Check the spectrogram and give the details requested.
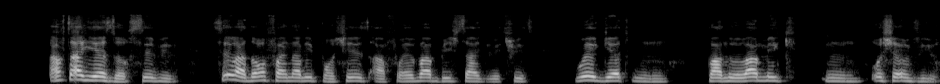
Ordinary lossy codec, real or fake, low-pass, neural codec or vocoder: none; fake; none; vocoder, 22.05 kHz, 80 mel bands, HiFi-GAN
